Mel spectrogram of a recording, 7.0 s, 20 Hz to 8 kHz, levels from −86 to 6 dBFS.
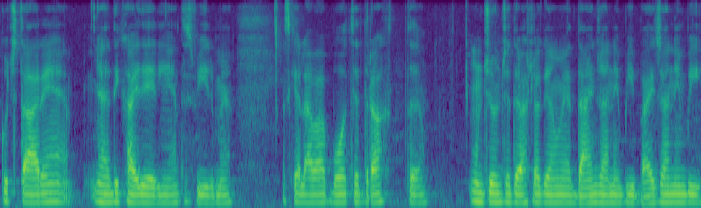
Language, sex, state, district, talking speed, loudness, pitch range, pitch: Hindi, male, Delhi, New Delhi, 215 wpm, -18 LUFS, 115-120 Hz, 115 Hz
